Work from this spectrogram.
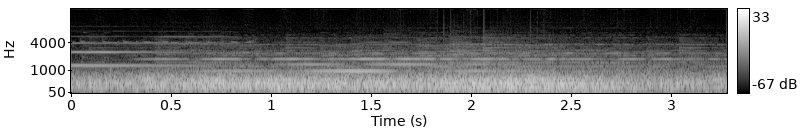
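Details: Dark, sustained ambient music with steady droning tones fills the clip, with no animal voice.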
